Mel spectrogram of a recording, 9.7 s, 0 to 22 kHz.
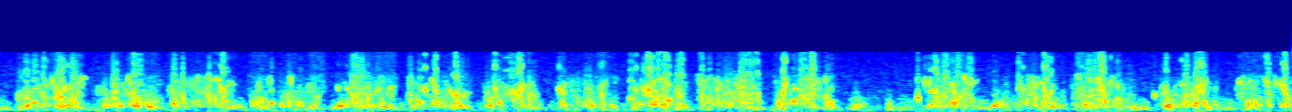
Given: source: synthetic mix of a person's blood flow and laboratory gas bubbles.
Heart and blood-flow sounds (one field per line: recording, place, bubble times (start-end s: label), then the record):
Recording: Doppler ultrasound of blood flow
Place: precordium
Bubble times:
0.11-0.65 s: bubbles
0.69-1.22 s: bubbles
1.25-1.77 s: bubbles
1.85-2.44 s: bubbles
2.50-2.98 s: bubbles
3.03-3.54 s: bubbles
3.62-4.04 s: bubbles
4.16-4.63 s: bubbles
4.68-5.17 s: bubbles
5.21-5.71 s: bubbles
5.79-6.29 s: bubbles
6.84-7.34 s: bubbles
7.41-7.56 s: bubbles
7.63-7.99 s: bubbles
8.02-8.53 s: bubbles
8.62-9.15 s: bubbles
9.26-9.70 s: bubbles
From the record:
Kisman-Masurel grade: 343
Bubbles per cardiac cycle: rolling drumbeat, 9 or more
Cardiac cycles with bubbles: 100%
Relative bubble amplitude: loud (0.450 to 0.775)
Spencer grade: 3 (all of the cardiac periods contain showers or single bubble signals, but not dominating or overriding the cardiac motion signals)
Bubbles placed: anywhere in the cardiac cycle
